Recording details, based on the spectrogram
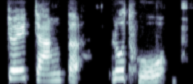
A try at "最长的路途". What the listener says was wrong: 长，nggak boleh cang. 长。 nggak boleh. 长。最长。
